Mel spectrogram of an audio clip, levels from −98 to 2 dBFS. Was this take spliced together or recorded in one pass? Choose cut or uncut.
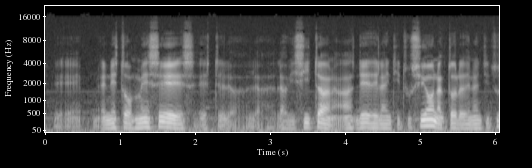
cut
